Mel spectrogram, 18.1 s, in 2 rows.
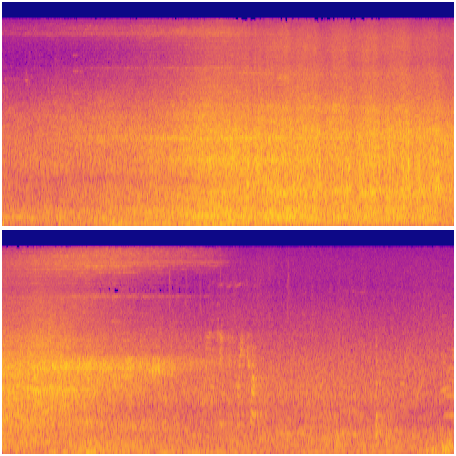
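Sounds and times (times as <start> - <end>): train passing at speed: 0.0 - 18.0.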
